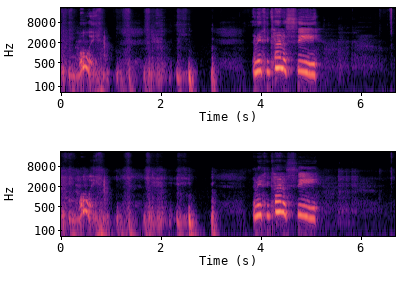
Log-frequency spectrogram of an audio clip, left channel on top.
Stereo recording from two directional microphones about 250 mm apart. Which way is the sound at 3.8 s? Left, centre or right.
Left.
